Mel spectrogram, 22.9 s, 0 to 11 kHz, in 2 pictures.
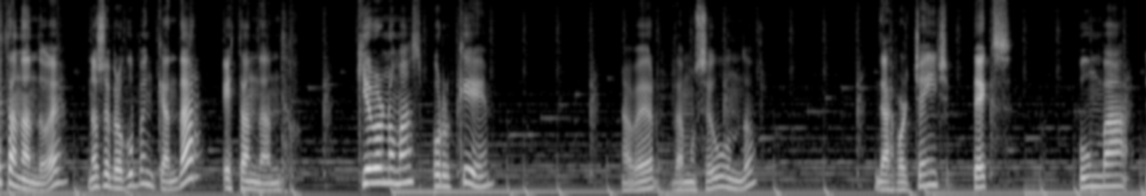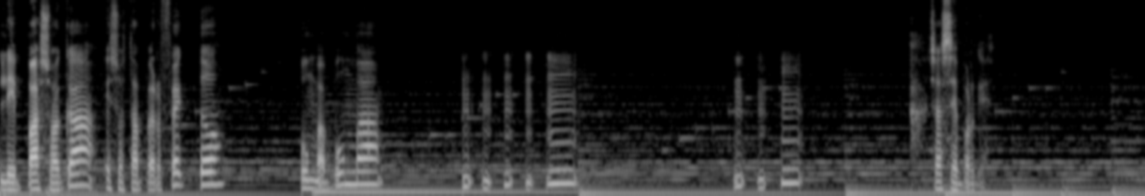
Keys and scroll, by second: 4.4 k, 5.7-7.3 typing, 7.3 Up, 7.5 Return, 10.1-12.0 typing, 22.1-22.9 typing.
